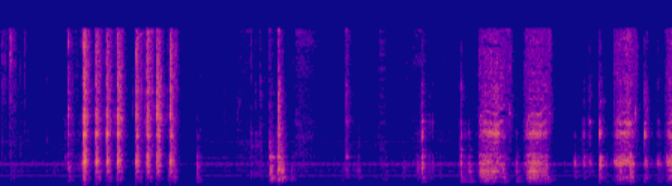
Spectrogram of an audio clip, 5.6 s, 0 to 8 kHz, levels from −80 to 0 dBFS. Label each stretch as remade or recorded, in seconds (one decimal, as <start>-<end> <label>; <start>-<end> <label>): 0.0-5.6 recorded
